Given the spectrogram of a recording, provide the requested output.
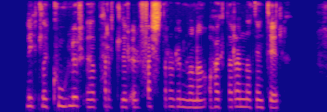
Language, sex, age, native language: Icelandic, female, 20-29, Icelandic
